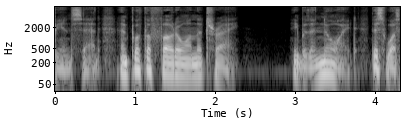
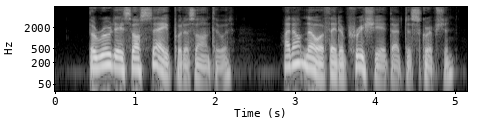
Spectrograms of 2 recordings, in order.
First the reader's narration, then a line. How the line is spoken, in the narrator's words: Harris said dryly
